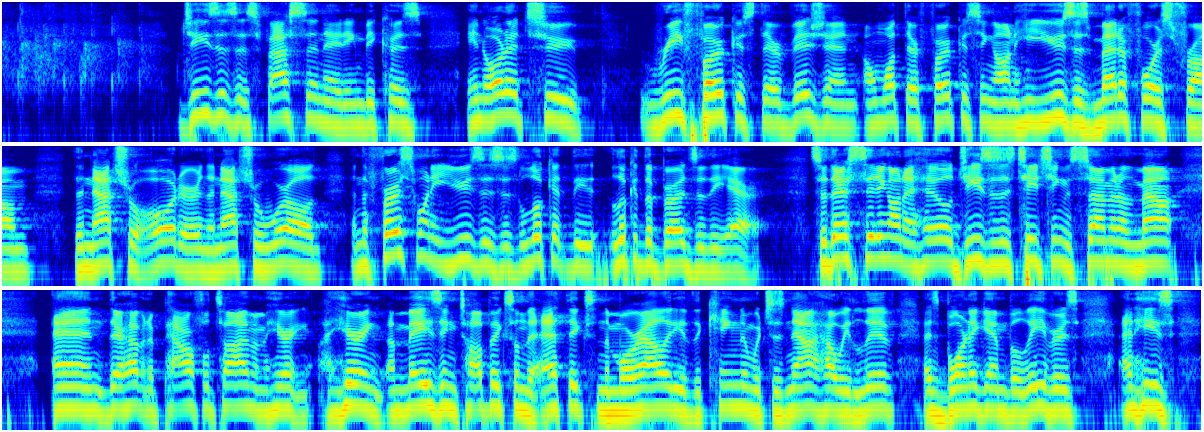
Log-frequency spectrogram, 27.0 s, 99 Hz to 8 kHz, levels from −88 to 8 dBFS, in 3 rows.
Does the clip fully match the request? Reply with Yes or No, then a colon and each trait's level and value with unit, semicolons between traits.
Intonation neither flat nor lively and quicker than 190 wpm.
Yes: average, 3.0 semitones; average, 200 wpm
